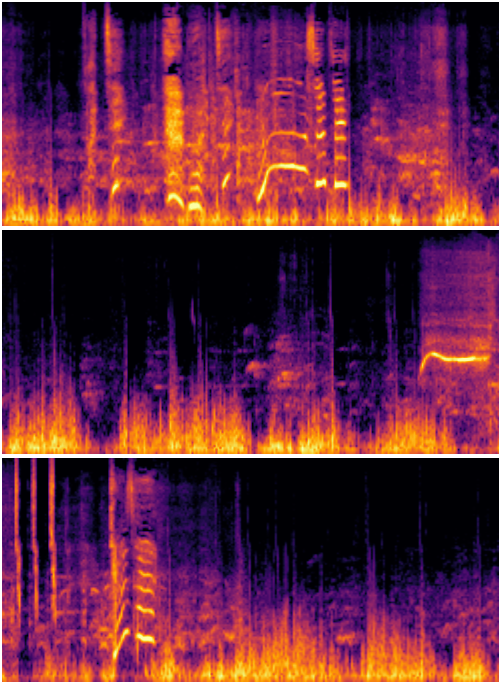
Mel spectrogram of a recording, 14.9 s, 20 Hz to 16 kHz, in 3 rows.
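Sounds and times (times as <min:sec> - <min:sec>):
wind rumble on microphone: 0:00.0 - 0:14.9.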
